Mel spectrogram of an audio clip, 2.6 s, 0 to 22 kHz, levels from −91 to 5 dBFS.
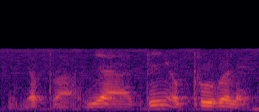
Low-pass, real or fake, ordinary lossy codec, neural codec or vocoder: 3.6 kHz; real; none; none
